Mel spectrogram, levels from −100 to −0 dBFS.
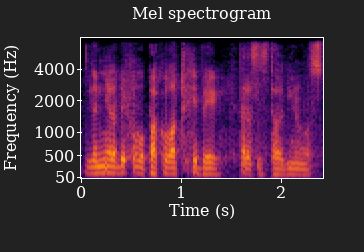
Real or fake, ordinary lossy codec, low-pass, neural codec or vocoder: fake; AAC, 48 kbps; 7.2 kHz; codec, 24 kHz, 1.5 kbps, HILCodec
